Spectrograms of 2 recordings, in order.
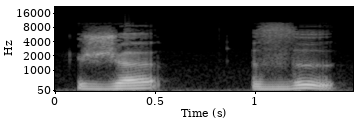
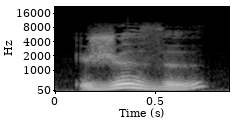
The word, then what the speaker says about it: veux: Vouloir, first person, je veux. Final X not pronounced.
